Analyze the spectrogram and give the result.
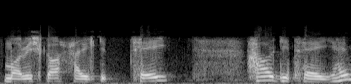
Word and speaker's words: ماریشکا هارگیتی: خب خیلی اون کسی که براش توی مجله تایم مطلب رو نوشته ماریشکا اسمش رو نمیتونم خوب تلفظ کنم، اسم بگه این هنرپیشه معروف آمریکایی ماریشکا هارگیتی اسمش اینجوری تلفظ میشه، این برای تیلر سویفت توی مجله تایم نوشته که گفته که خیلی مستعد پدیده موسیقی پاپ.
